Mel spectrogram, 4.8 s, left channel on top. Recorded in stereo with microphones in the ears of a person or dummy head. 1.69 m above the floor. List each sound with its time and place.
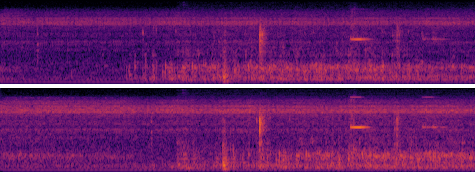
1.8 s a microwave: 30° right (ahead or behind), 1.0 m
